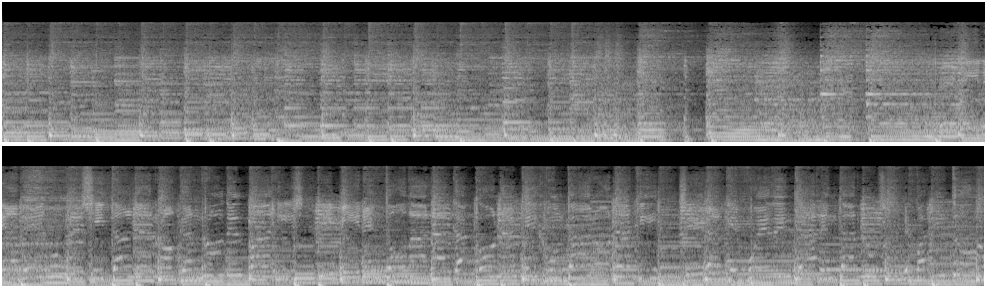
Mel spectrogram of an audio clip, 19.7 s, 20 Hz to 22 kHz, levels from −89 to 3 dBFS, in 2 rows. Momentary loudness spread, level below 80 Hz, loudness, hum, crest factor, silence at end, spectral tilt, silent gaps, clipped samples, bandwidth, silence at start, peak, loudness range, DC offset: 3 LU; -28 dBFS; -19 LUFS; none; 14 dB; 0 s; -4.5 dB/octave; none; under 0.1%; 12.5 kHz; 0 s; -4 dBFS; 2 LU; under 0.1%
